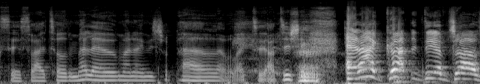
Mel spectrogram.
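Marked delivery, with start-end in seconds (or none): 0.8-3.1 quick, put-on English accent. Speaker retells auditioning on a friend's $50 bet; fake English accent. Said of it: "do an audition with the England accent".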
